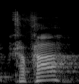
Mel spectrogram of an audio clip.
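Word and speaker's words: chata (חטא): We talked about the word sin and what it really means, that both in the Greek and the Hebrew, chata is how you say that, and then in the Greek, harmatia, and it both mean to miss or go wide of the mark.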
